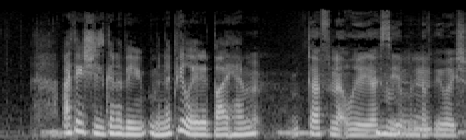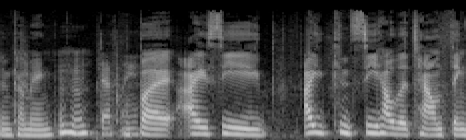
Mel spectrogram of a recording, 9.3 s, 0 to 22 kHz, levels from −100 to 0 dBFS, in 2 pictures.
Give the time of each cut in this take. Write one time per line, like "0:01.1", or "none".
0:05.6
